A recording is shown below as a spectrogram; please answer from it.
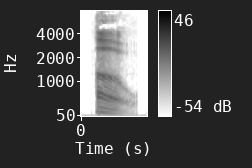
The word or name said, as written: owe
